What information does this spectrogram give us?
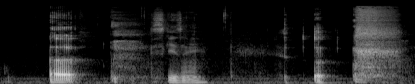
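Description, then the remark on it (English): A loud, drawn-out burp rumbles, with several shorter belching bursts and guttural croaks following in an uneven rhythm over about four seconds. “You know, everybody burps.”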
